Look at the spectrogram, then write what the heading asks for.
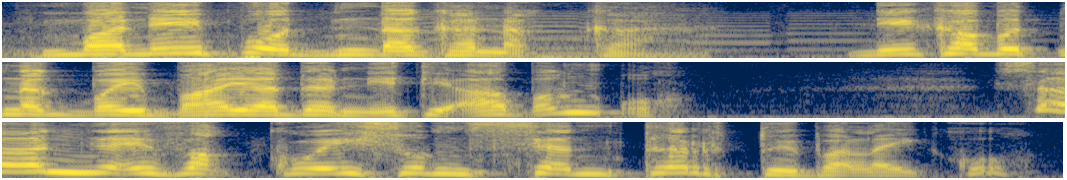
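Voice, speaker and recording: A woman's voice: a little high, expressive, measured pace, no echo, faint music behind. A woman with an Ilocano accent playing a stern, scolding older mother-in-law in a radio-style drama. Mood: scornful.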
